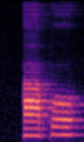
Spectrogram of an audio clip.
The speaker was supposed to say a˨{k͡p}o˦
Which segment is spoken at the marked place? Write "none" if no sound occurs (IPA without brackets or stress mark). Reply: p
